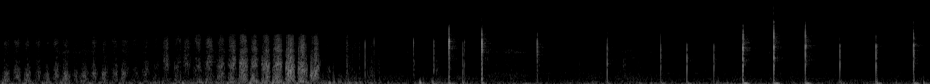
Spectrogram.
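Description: Two small, solid, light wooden cubes are rubbed and clicked together by hand close to the mic. A dense, fast scratchy rubbing with rapid ticks builds in the first three seconds, then gives way to sharp, bright, separate clacks at an irregular pace over a quiet background.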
